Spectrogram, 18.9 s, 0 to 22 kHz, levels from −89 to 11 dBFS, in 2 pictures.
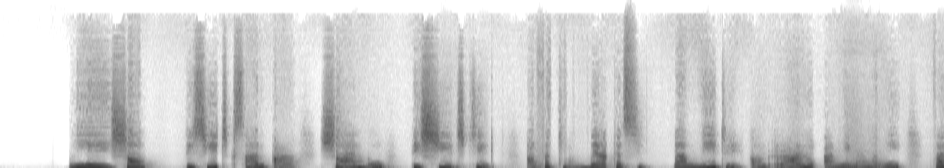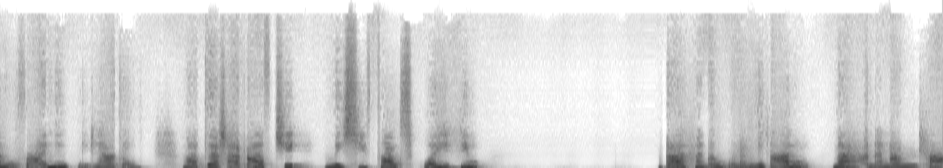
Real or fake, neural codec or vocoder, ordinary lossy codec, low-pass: fake; codec, 44.1 kHz, 0.9 kbps, DAC; none; none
